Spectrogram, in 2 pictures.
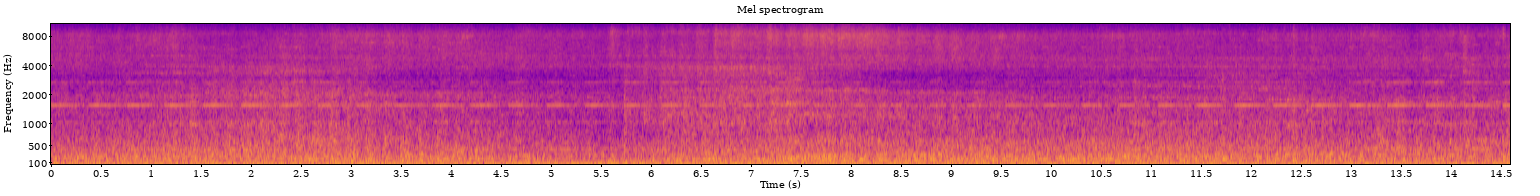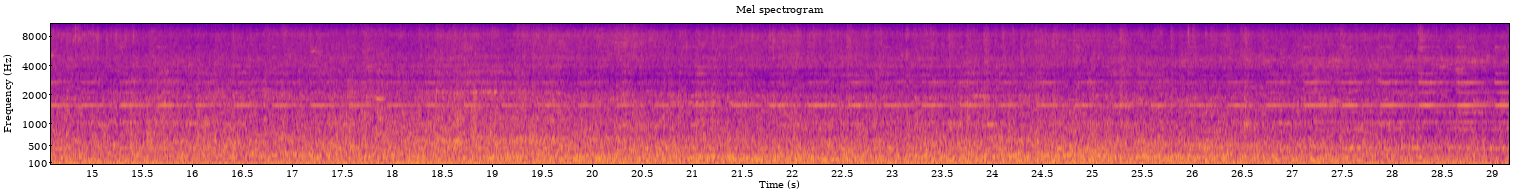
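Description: Freight train cars, boxcars and then centerbeam flatcars, rolling past with a loud, steady rumble of steel wheels on rail. A thin steady high tone sits over the rumble throughout.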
